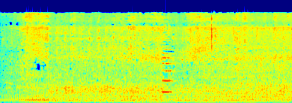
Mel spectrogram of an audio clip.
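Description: Steady road and engine noise with one short vehicle horn toot about three seconds in.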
